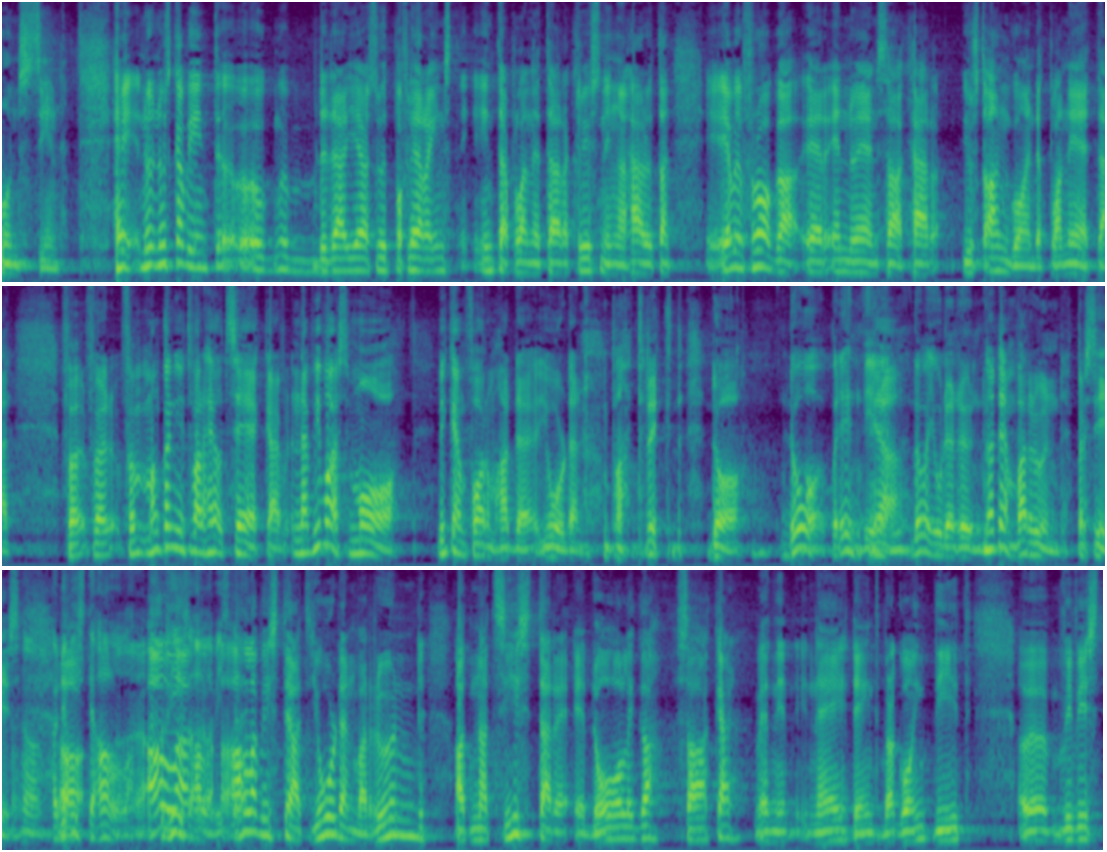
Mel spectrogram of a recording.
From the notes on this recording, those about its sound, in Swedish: Livepodd inspelad på Tölö gymnasium.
